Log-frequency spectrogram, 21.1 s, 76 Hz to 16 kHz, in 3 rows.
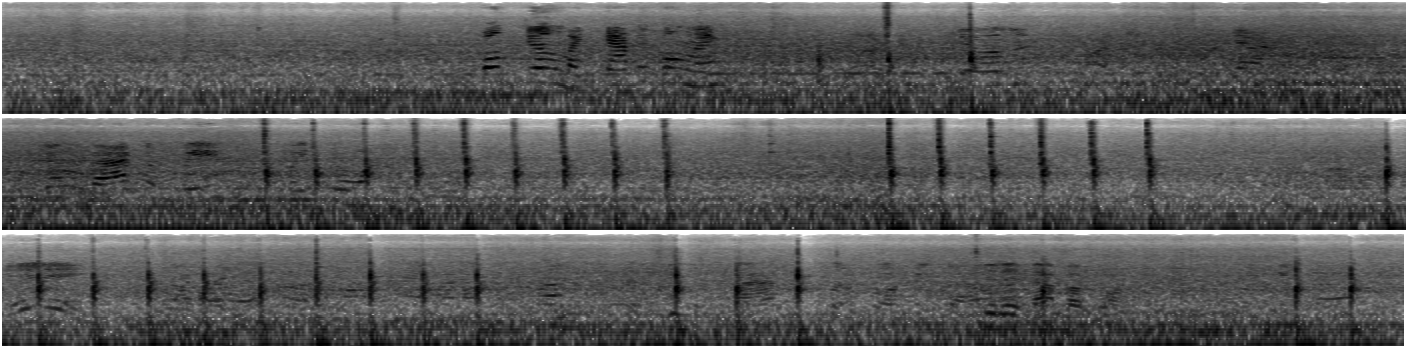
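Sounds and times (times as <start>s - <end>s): cleaver chopping meat: 8.3s - 10.5s.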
